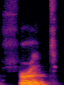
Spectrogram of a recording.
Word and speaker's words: fruit: En esa palabra la I no suena, fruit, fruit, no suena la I, ¿sí?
